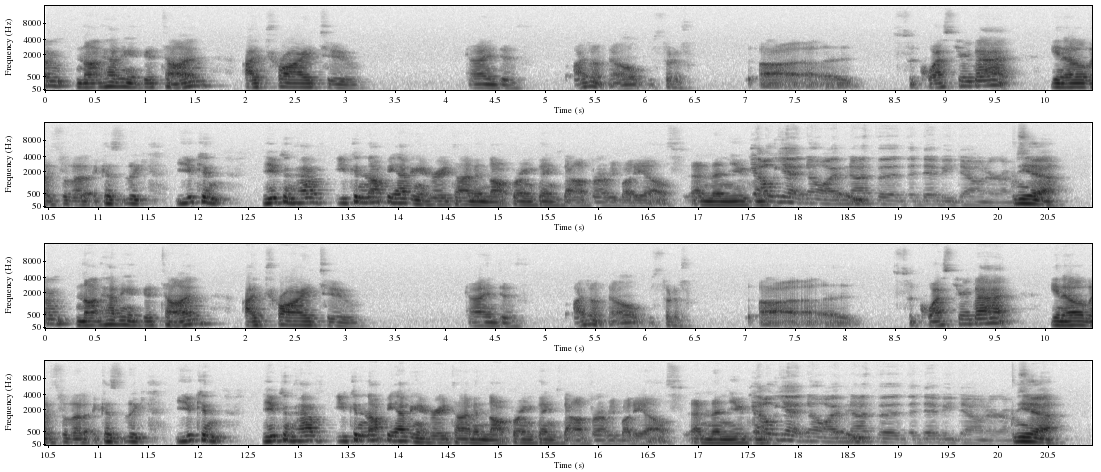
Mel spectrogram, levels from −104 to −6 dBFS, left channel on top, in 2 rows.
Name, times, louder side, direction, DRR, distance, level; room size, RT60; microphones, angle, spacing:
voice 1, 0.0-1.6 2.0-3.1 4.2-4.7 5.3-6.0 6.2-6.4 7.1-8.0 8.8-9.6 10.1-12.2 12.7-17.7 18.5-18.7 20.1-20.5, right 1 dB, 40° right, 3 dB, 0.8 m, -28 dB
voice 2, 17.5-20.5, left 1 dB, 40° left, -1 dB, 1.4 m, -38 dB
4.0 x 2.6 x 2.5 m, 0.30 s
head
